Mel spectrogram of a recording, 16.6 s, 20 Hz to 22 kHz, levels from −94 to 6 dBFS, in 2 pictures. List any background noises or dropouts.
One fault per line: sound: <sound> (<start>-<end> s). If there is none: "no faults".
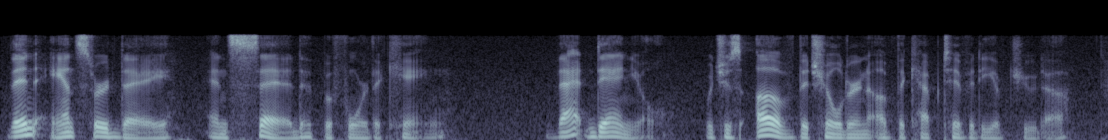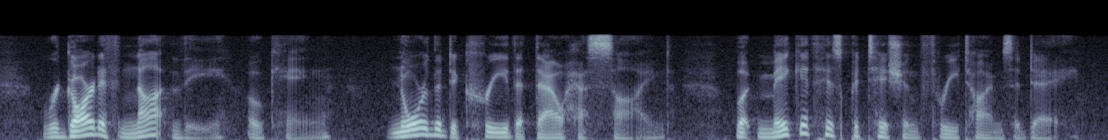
no faults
